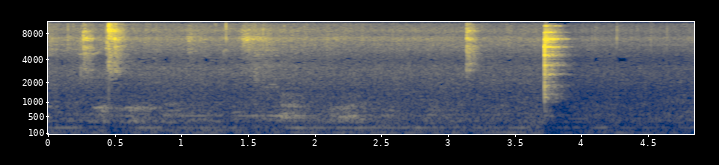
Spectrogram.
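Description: Metal tongs click against a plate.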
